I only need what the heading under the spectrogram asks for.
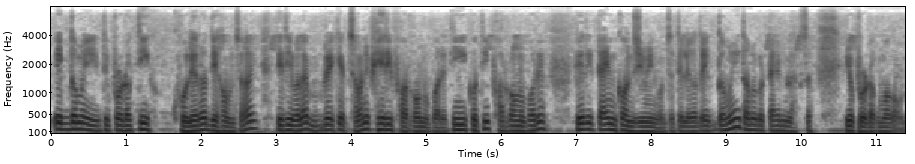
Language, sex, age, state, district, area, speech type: Nepali, male, 30-45, West Bengal, Kalimpong, rural, spontaneous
